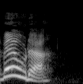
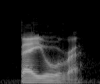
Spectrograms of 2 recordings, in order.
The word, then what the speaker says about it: beure: para beure. – Para. No, I butchered that. Say it again. – Para beure. – Beura.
